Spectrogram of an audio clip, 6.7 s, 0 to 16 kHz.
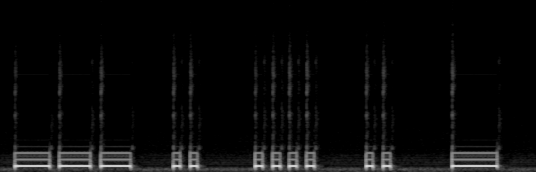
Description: Morse code, heard as a keyed tone, about 11 wpm, spaced as for 8 wpm, 600 Hz. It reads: OIHI T
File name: Lezione trasmessa 2 lez 2 exe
